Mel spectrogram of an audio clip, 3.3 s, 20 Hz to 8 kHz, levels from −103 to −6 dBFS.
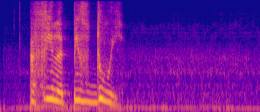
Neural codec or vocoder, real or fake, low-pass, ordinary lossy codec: codec, 16 kHz, 4.8 kbps, FACodec; fake; none; none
